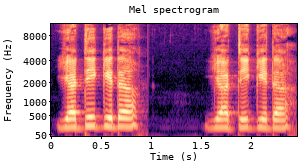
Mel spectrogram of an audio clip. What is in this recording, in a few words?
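"yvteketv", Muscogee word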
